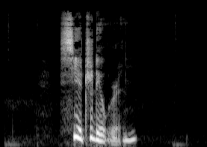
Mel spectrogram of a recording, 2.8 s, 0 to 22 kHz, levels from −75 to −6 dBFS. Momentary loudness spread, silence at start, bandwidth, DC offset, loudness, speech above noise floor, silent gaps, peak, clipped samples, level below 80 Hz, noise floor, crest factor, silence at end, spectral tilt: 13 LU; 0.8 s; 16 kHz; under 0.1%; -15 LUFS; 45 dB; none; 0 dBFS; under 0.1%; -54 dBFS; -59 dBFS; 18 dB; 0.95 s; -3.5 dB/octave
